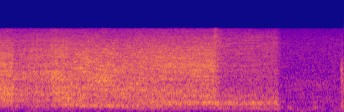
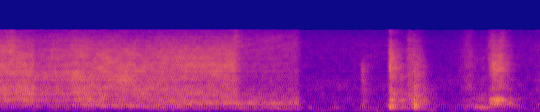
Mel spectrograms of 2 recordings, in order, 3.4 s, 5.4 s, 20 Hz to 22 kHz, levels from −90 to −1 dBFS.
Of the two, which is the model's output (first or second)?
second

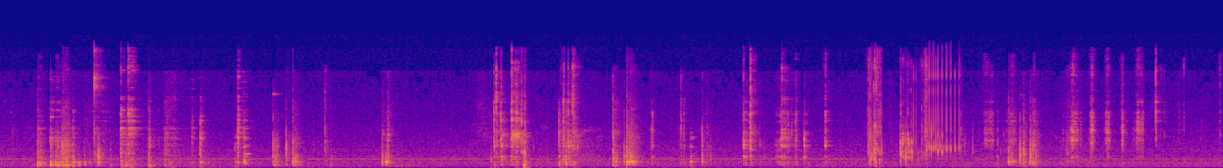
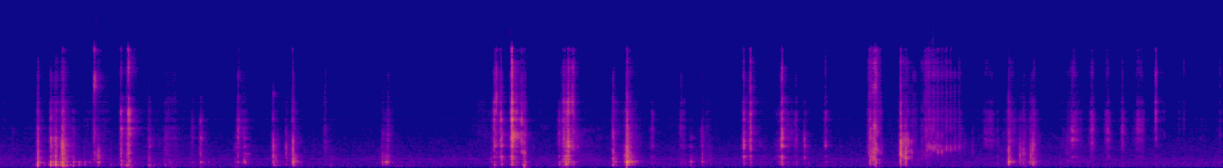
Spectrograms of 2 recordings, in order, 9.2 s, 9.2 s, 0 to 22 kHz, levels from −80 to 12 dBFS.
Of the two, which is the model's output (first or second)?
second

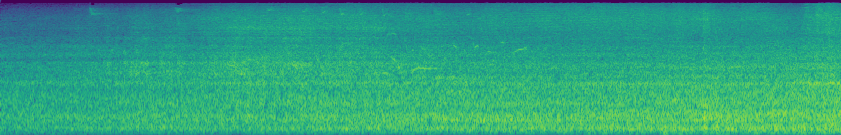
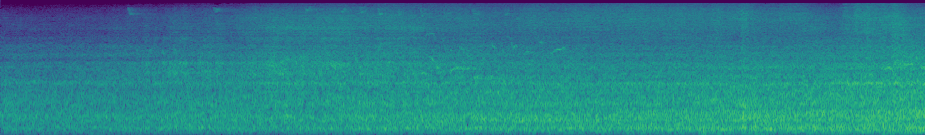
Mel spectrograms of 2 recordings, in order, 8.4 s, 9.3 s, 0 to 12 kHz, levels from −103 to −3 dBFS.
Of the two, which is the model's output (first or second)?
second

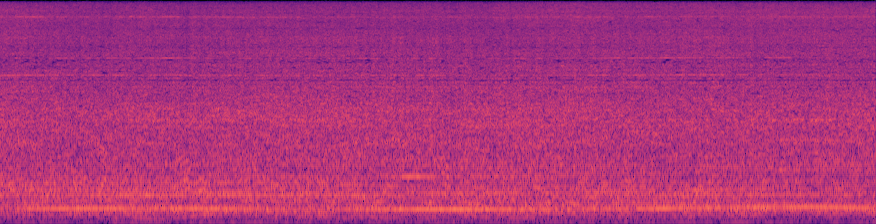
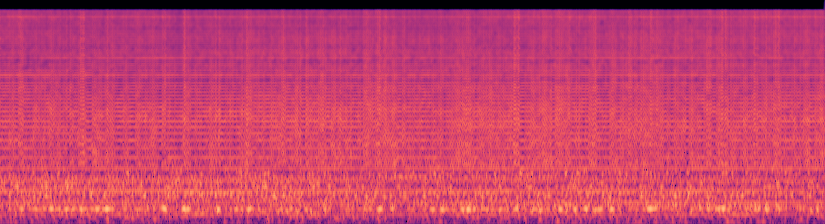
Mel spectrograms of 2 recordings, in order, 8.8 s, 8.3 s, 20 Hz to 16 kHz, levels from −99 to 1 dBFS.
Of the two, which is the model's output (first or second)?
second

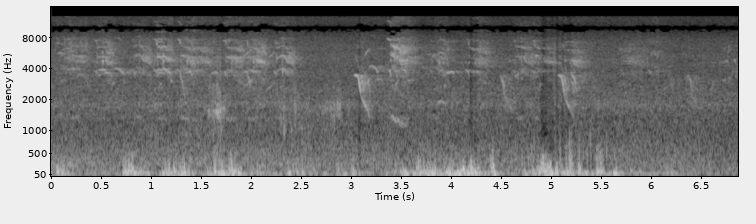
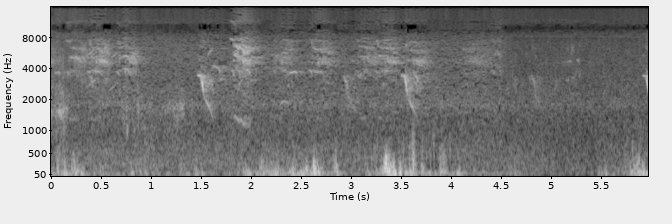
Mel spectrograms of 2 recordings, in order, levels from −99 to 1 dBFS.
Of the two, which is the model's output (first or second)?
first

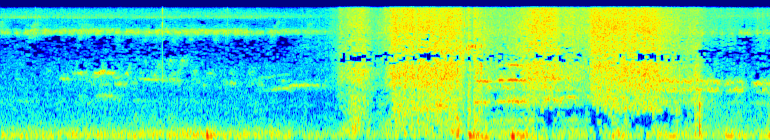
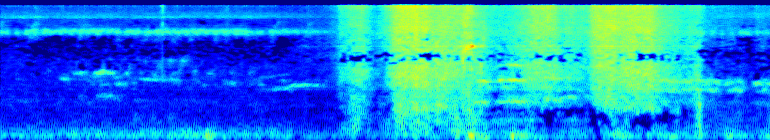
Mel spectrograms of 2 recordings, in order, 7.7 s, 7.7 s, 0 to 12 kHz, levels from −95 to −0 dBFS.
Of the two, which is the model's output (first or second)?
second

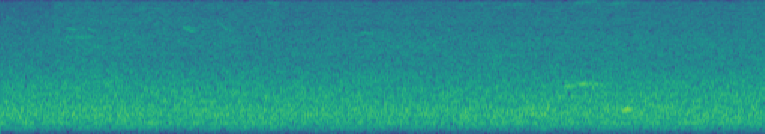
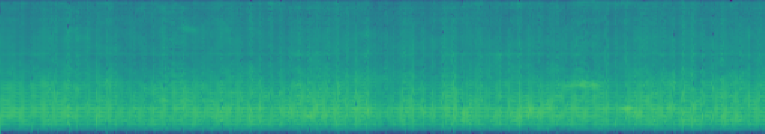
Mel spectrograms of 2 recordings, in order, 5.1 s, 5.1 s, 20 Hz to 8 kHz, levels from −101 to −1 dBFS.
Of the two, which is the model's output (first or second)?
second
